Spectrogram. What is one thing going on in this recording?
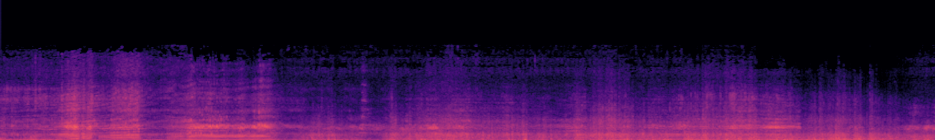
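An enduro dirt bike engine drones in the distance.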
